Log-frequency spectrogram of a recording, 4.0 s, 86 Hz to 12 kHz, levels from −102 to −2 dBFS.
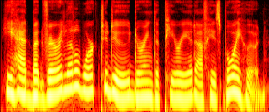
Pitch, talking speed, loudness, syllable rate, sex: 175 Hz, 210 wpm, -16 LUFS, 4.9 syllables/s, female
